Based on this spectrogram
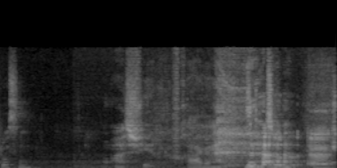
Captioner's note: laughs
